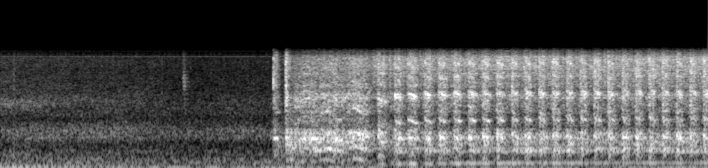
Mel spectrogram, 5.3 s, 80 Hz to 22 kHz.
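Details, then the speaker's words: 1994 Ford F-150 hot restart after new spark plugs only (wires, cap, rotor not replaced): steady cranking about three beats a second, spark present, fuel at Schrader valve, won't fire; cause unconfirmed. "nope all right don't kill the battery it's sparking I'm getting spark but it's just not it's not firing"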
